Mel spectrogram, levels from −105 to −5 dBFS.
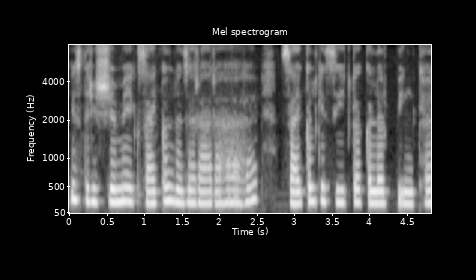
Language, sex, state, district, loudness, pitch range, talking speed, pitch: Hindi, female, Jharkhand, Ranchi, -16 LUFS, 210-245 Hz, 200 wpm, 225 Hz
